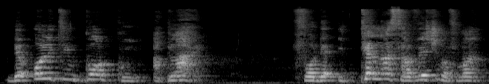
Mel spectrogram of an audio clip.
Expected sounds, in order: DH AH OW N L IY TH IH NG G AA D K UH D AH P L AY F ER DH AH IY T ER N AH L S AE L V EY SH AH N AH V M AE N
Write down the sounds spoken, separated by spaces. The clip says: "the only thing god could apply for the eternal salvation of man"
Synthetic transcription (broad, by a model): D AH OW N L IY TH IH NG G AA D K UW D AH P L AY F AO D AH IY T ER N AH L S AE L V EY SH AH N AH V M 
